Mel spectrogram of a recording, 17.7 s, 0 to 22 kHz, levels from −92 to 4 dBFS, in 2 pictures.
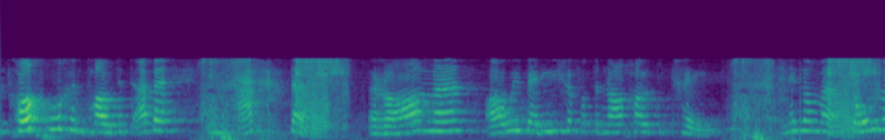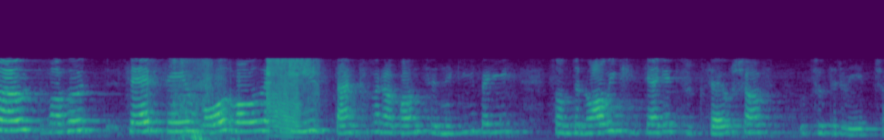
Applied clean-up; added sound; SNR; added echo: none; Fart; 8 dB; reverberation time 0.5 s.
